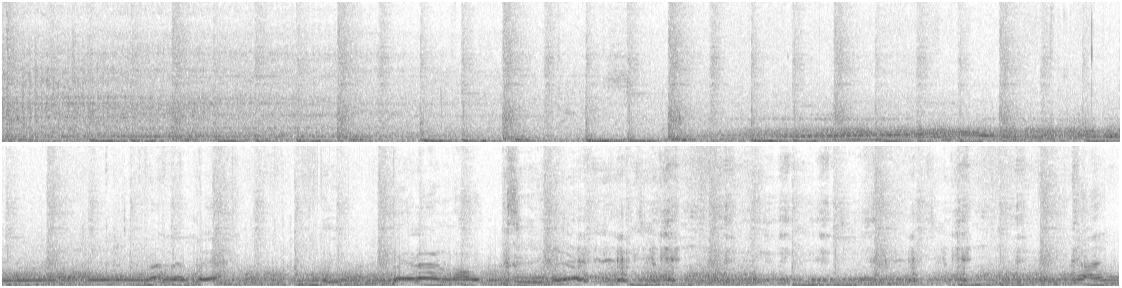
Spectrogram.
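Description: A new MINI car drives along with a steady engine and road roar, brief tire squeals and swelling revs, while people talk over it throughout.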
